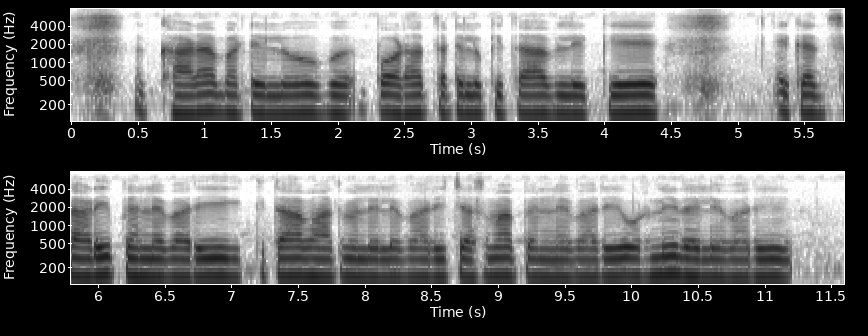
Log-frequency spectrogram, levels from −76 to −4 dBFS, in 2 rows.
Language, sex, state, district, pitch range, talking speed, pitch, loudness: Bhojpuri, male, Bihar, East Champaran, 140-145 Hz, 110 wpm, 145 Hz, -21 LUFS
